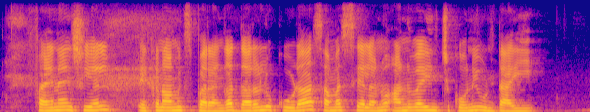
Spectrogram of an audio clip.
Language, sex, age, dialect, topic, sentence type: Telugu, female, 25-30, Southern, banking, statement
